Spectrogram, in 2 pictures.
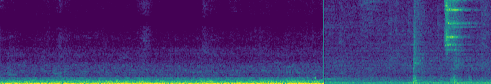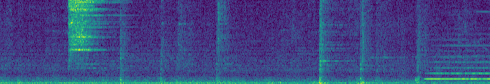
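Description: Passenger train running: a loud low rumble that cuts off suddenly about four seconds in, then a quieter steady run with sharp wheel clicks and a few brief high squeals. A train horn starts near the end and holds one steady note.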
